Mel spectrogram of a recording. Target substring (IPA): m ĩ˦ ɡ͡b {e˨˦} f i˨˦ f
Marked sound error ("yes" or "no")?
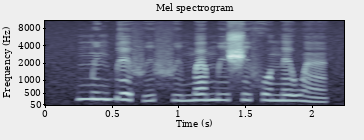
yes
